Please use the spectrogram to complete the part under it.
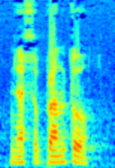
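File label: "Nesuprantu", Lithuanian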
